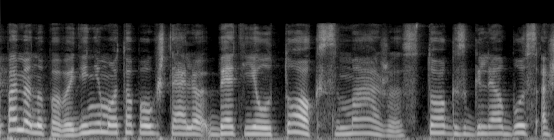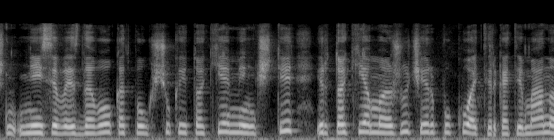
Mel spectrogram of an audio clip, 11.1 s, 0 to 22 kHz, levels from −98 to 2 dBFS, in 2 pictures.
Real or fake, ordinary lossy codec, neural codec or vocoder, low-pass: real; AAC, 64 kbps; none; 10.8 kHz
